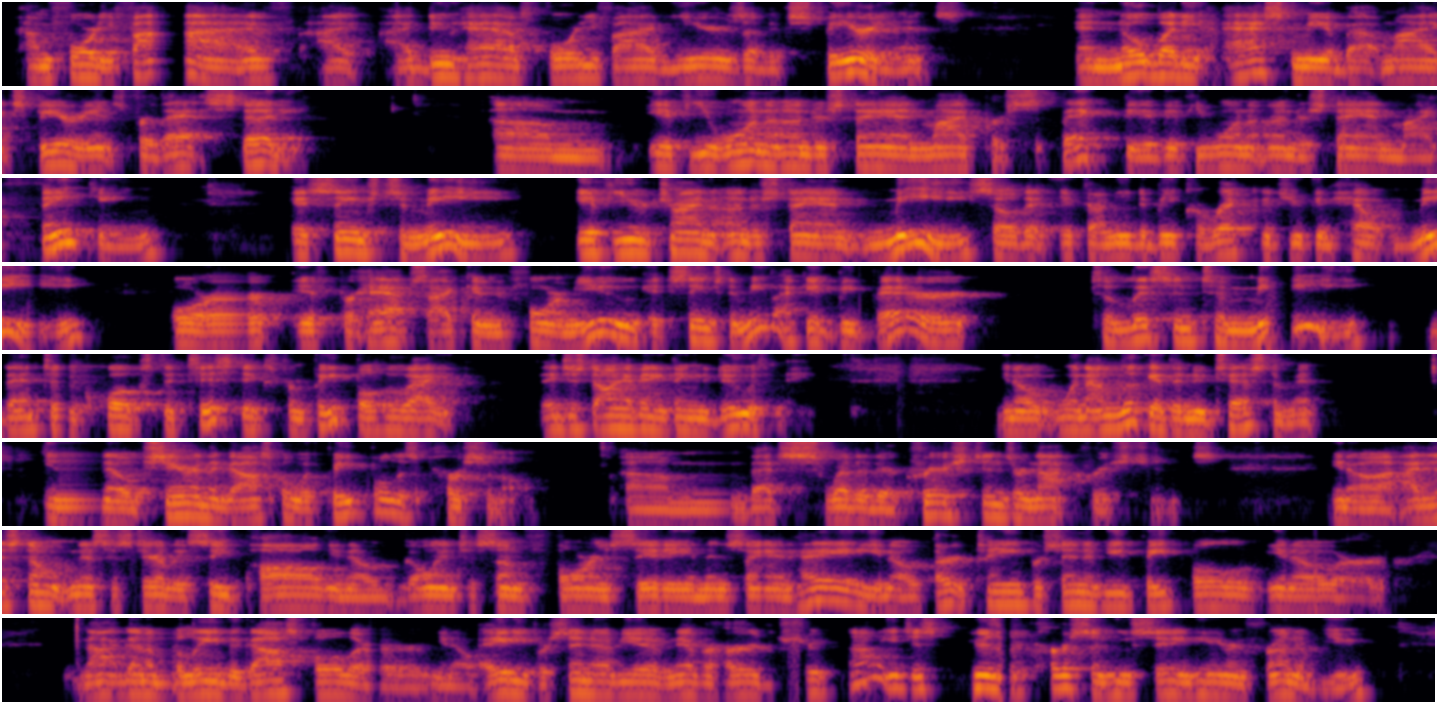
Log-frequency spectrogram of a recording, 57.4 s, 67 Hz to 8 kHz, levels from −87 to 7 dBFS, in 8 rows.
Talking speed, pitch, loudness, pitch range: 185 wpm, 105 Hz, -24 LUFS, 95-115 Hz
